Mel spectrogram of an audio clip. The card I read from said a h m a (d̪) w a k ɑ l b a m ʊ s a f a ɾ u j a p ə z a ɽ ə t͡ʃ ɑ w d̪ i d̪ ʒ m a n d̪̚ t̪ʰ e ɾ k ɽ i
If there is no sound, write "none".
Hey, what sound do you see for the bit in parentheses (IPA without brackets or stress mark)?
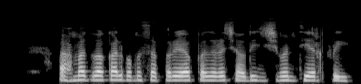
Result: d̪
